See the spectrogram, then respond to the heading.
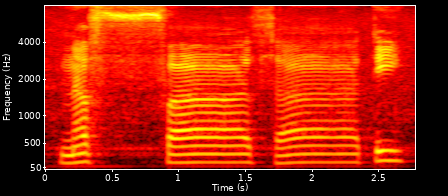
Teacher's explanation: سا میں کیا اوپر اور نیچے والے دانت کے درمیان زبان آ جاتی ہے تو یہ سا پڑھا جاتا ہے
